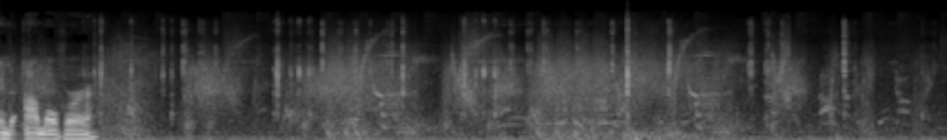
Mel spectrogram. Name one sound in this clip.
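Energy blasts whoosh and crackle in a fight.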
